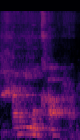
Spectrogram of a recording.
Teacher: Shanmukha, we have to roll the tongue.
